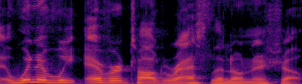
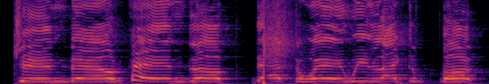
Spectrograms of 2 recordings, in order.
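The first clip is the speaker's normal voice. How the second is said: much higher, mock fighter chant; Joe Pro mid-fight; 11 semitones higher than usual. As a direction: ham up the fighter coaching himself mid-fight. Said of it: "I can see Joe Pro mid-fight".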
